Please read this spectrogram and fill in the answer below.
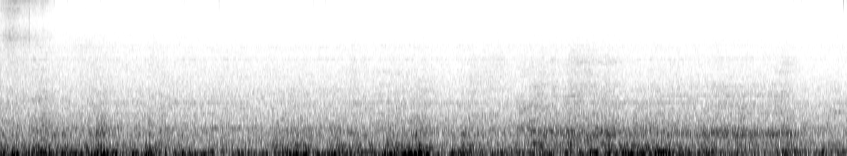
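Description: Steady low rumble inside a moving SEPTA Regional Rail electric train car, its wheels running along the track.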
